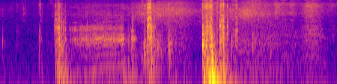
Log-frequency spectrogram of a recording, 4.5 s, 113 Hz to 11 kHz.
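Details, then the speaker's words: 2018 Tesla Model 3 Long Range AWD in below-freezing cold, plugging in at home charger after failed Supercharging at 13% charge: short whirring motor bursts and a thunk, no firm locking click; charge port latch not locking, owner suspects cold. "And I could hear the latch do the same thing as it did at the supercharger, trying to go, but then it didn't. So I think it has something to do with the cold."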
